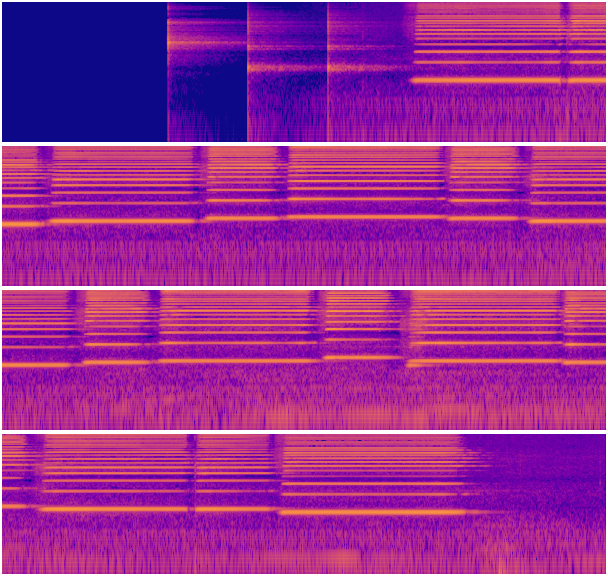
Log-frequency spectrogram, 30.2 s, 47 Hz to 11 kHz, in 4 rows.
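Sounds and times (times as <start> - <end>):
bagpipe sight-reading exercises: 5.1 - 28.8.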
